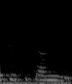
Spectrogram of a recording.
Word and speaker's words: petit: So you don't pronounce the second T, you don't say petit. – You say petit ami.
